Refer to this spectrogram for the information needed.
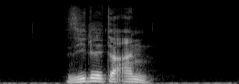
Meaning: inflection of ansiedeln: 1. first/third-person singular preterite 2. first/third-person singular subjunctive II
- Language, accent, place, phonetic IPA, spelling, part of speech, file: German, Germany, Berlin, [ˌziːdl̩tə ˈan], siedelte an, verb, De-siedelte an.ogg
